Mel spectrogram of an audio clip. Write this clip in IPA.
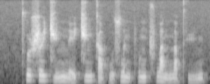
t̪ʰ u˥ ʂ ɻ̩˥ t͡ɕ y˧˥ n n̪ ḛ˨˩ ɪ̯ t͡ɕ y˥ n k ä˥˩ p ṵ˨˩ s w ə˥˩ n pʰ ʊ˥ ŋ ʈ͡ʂʰ w a˥˧ n n̪ ä˥˩ t̪ʰ y˧˥ n

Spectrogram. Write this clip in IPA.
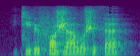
c i ɾʲ o f ɒ ʒ æ lˠ o ʃ i θ æ

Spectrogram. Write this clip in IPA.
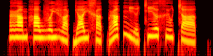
ɣ a˧ m h a˧ w v ə˧ j v a˨˩ k̚ j a˧ j x a˨˩ t̚ ɣ a˦˥ t̚ ɲ i˨˩˨ ə̯ c i˧ ə̯ x ɨ˧ w c aː˨˩ t̚

